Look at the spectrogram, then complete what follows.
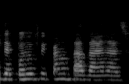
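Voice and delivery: ordinary delivery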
